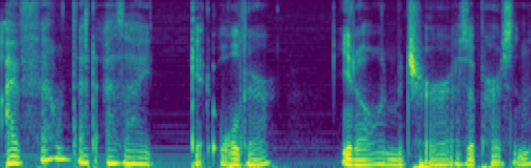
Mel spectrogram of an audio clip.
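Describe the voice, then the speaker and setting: Someone whispers quietly at a moderate pace. Music plays in the background. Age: young. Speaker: youtuber. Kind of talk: casual vlog monologue. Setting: at home by a gas fire at night. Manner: quiet, near whisper; halting, many fillers.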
